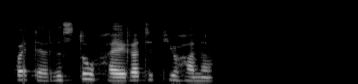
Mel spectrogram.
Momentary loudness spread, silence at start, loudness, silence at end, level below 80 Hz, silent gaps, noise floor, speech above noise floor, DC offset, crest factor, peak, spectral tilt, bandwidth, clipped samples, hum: 13 LU; 0.15 s; -28 LUFS; 1.45 s; -68 dBFS; none; -86 dBFS; 59 dB; under 0.1%; 20 dB; -8 dBFS; -4 dB/octave; 7.6 kHz; under 0.1%; none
